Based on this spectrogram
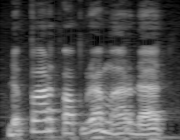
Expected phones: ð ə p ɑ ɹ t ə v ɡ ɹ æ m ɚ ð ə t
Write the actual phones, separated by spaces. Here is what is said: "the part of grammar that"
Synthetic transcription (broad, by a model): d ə p ɑ ɹ t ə p ɡ ɹ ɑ m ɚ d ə t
